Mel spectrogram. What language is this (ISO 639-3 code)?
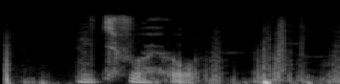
kab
